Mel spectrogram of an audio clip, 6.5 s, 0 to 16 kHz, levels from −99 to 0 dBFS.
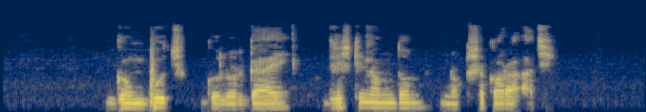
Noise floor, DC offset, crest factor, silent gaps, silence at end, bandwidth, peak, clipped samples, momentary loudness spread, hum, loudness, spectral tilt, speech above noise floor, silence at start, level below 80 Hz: -74 dBFS; under 0.1%; 18 dB; none; 0.9 s; 7.6 kHz; -2 dBFS; under 0.1%; 11 LU; none; -18 LUFS; -6.5 dB/octave; 57 dB; 1.1 s; -54 dBFS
